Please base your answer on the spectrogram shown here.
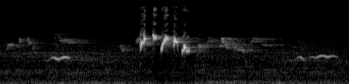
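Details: Red-whiskered bulbul in 'lak wai' style song, a master song: quiet twittering warbles give way to a loud, quick run of five ringing notes, followed by softer trailing phrases and a low slurred whistle.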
